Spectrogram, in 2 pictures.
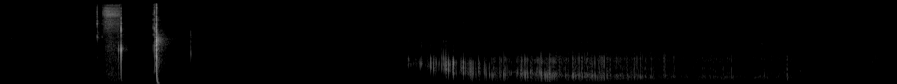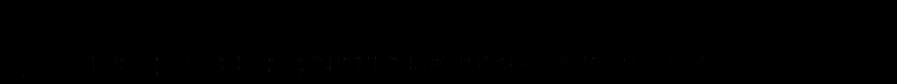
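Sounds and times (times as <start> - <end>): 
soda pouring in kitchen: 1.0 - 1.3, 4.0 - 8.3
soda can opening in kitchen: 1.0 - 1.9.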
